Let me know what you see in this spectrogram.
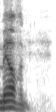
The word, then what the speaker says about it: Malvern: Let's go to Malvern. I think that's how you say it. Malvern. Malvern. That's how you say it properly. – You got it right.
